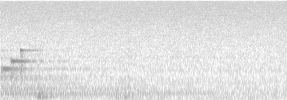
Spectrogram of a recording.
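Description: A guitar chord rings out and slowly fades.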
